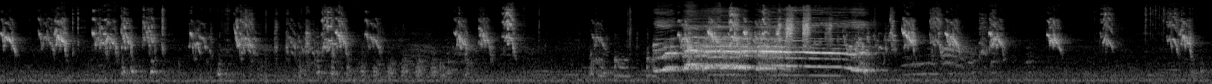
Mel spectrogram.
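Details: A young rooster playing on a roof gives a quick series of short, high chirps, then one drawn-out harmonic crow-like call of about two seconds. More bright chirps follow.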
